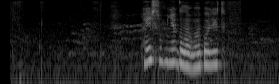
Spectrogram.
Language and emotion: Russian, sad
